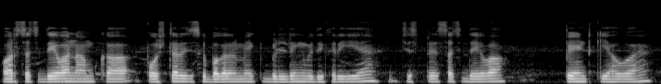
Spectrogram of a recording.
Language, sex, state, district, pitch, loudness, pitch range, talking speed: Hindi, male, Jharkhand, Garhwa, 130 Hz, -18 LUFS, 130-135 Hz, 180 wpm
